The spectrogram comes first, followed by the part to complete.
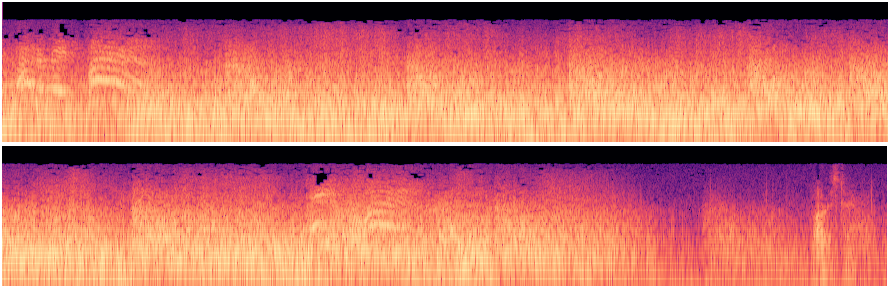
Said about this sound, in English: Artillery batteries, fire!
